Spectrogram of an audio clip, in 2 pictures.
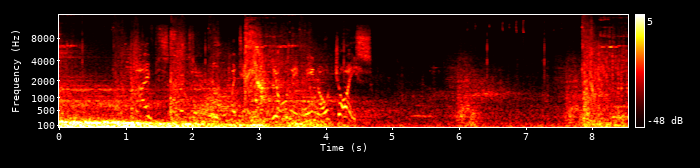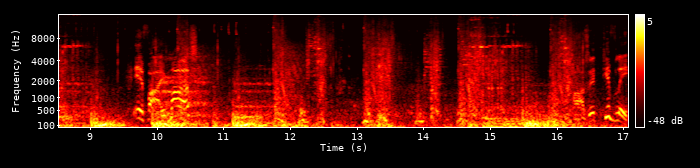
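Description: Swords clash and magic crackles in a fight.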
